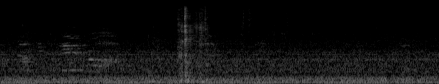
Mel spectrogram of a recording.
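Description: Steady low room hum, with a single sharp click about two seconds in as plastic mixing cups are handled.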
